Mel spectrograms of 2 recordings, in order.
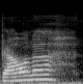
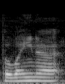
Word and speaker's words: Ballina: Yes, it's called Ballina, and that's my username, Andrew Ballina. Everyone seems to call it Ballina, and it doesn't piss me off, but I kind of find it amusing that people don't know how to pronounce it, but now you do,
